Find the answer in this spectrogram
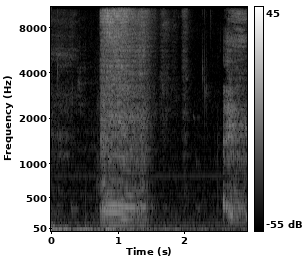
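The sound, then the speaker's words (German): A loud, buzzy fart noise blown with the lips into a microphone, a single raspberry lasting under a second, then fading into quiet breathy noise. “Hast du gerade den Monte gemacht und ins Mikrofon gefurzt? Nein, oder? das war mein Mund.”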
